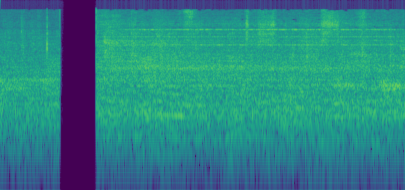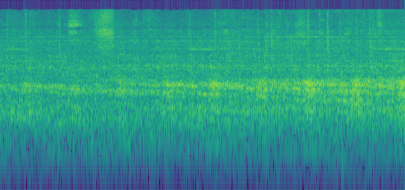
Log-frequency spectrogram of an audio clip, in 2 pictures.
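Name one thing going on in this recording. A model steam locomotive rumbles along the track.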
